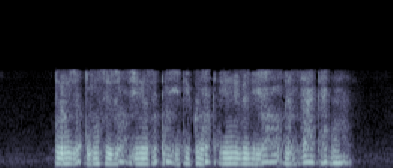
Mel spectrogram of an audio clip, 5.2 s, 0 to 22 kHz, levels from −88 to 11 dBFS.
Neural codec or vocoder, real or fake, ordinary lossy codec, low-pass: autoencoder, 22.05 kHz, a latent of 192 numbers a frame, VITS, trained on one speaker; fake; AAC, 16 kbps; 7.2 kHz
